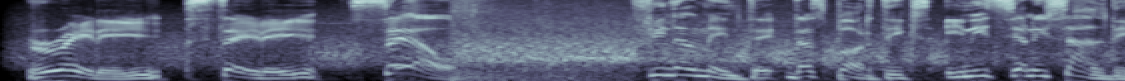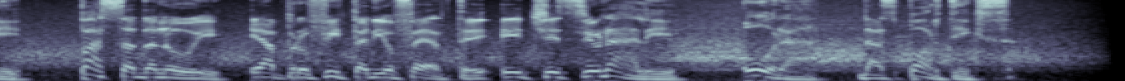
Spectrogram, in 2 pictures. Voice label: Werbung IT CH; flippig frech verspielt

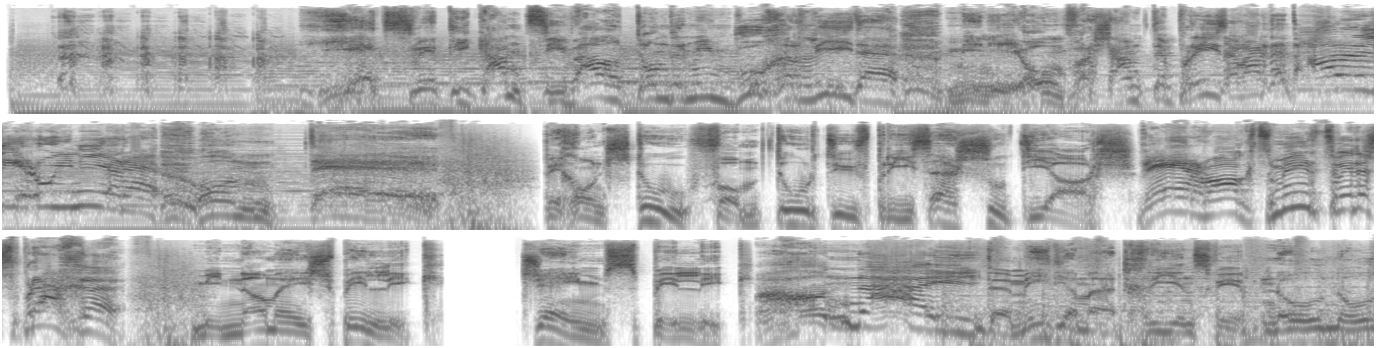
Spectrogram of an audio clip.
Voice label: Hoerspiel; flippig frech verspielt

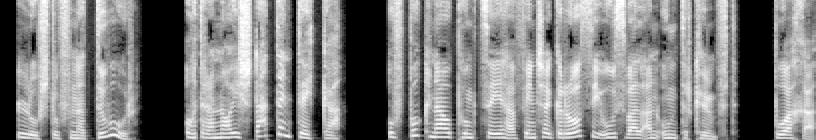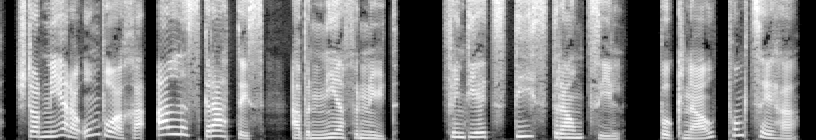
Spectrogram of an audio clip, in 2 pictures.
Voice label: Werbung CH GR, hoch

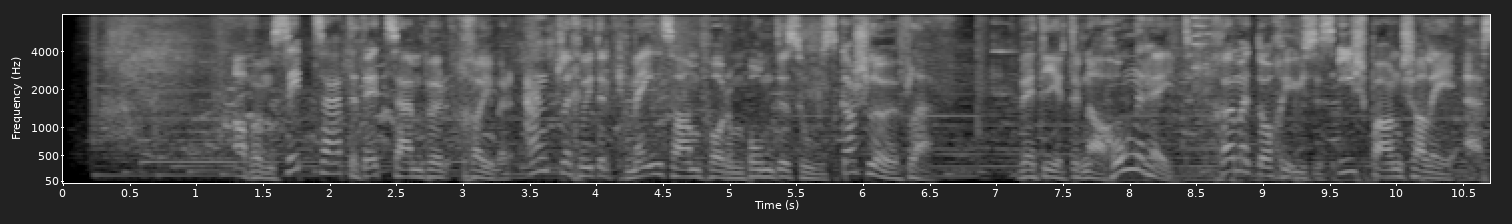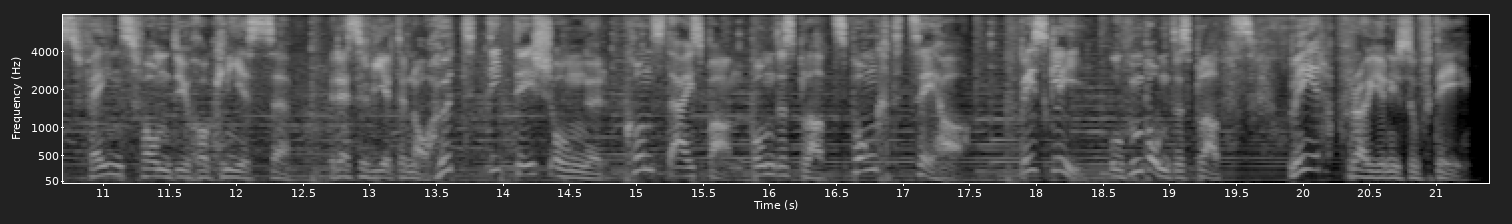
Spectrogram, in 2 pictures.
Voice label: Werbung CH BE, flippig frech verspielt

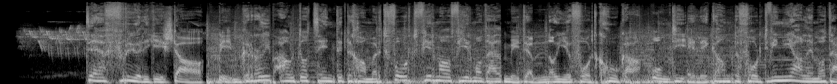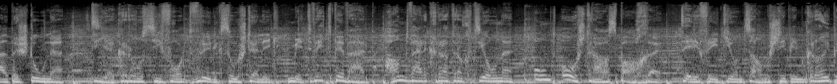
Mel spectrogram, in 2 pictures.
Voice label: Werbung CH AG; flippig frech verspielt

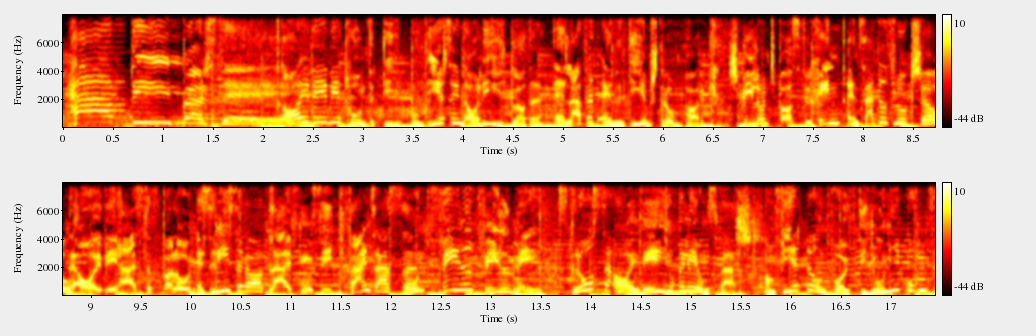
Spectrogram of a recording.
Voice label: Werbung CH AG; flippig frech verspielt

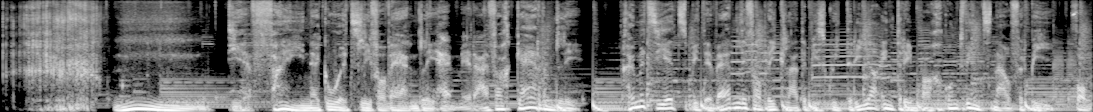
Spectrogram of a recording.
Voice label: Werbung CH; schweizerdeutsch bahnhof olten; AG

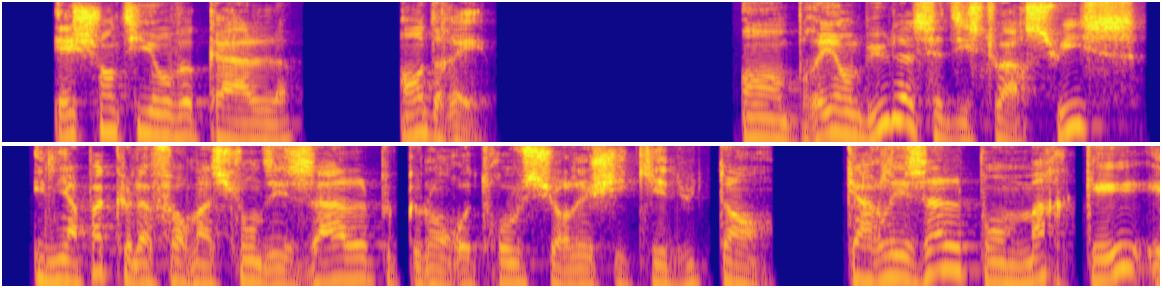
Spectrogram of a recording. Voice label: OFF FR CH

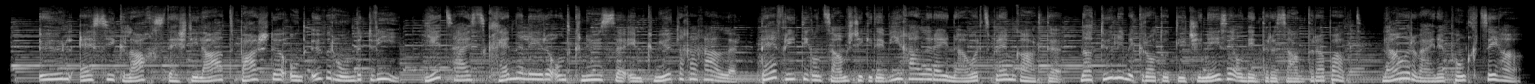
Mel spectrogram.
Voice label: Werbung, Schweizerdeutsch

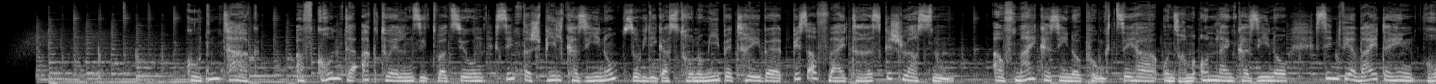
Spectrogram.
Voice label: Telefonansage CH DE

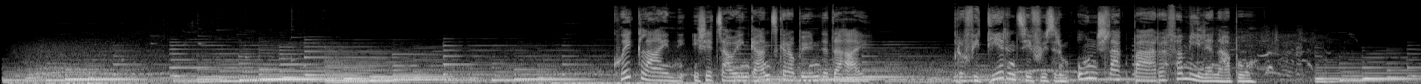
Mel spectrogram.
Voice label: Werbung CH GR, hoch

